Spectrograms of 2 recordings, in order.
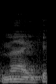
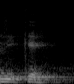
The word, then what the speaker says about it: Nike: Hay mucha gente que tiene tenis y su tenis dice en griego niqué, pero ellos lo pronuncian en inglés que es como Nike. En griego en realidad es nique significa victoria.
